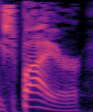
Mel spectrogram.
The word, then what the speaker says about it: Speier: Perhaps this is why Jackie Speier rhymes with liar.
